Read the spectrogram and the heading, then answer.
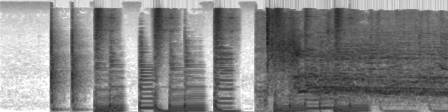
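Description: A gavel bangs five times in quick, uneven succession, loud and close, each strike hard and resonant. The final blow blurs into a sustained, noisy wash that slowly fades.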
